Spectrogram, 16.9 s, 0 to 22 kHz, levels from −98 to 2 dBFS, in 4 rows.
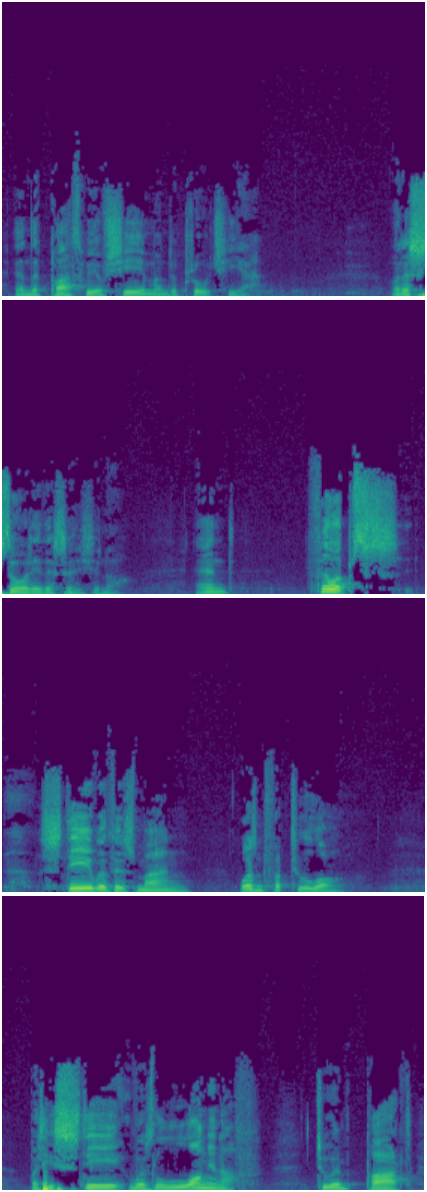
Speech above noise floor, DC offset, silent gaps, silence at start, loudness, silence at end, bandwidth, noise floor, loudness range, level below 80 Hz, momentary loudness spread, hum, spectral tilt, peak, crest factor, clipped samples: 40 dB; under 0.1%; none; 0.15 s; -26 LUFS; 0.15 s; 11 kHz; -66 dBFS; 9 LU; -46 dBFS; 20 LU; none; -5 dB/octave; -4 dBFS; 24 dB; under 0.1%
